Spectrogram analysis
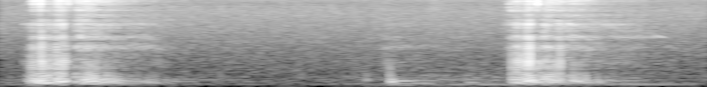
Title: snoring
